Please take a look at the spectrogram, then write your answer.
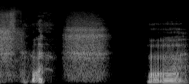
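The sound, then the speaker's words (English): A breathy yawn: a sharp inhale, a long airy exhale, then a short pause before a drawn-out, voiced groan that trails off. “I think I'm going to say I'm yawning so much just because the movie was so boring.”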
